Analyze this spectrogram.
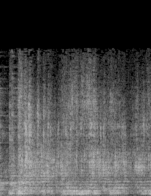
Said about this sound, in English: Flush noise. Cue the flush noise.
